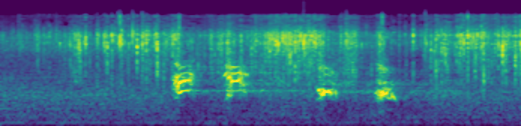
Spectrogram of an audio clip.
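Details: Male Yorkshire Terrier at a dog park, furious at a small waterspout and barking to protect his people from it: four sharp barks about half a second apart, set against a steady rushing gush of water.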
